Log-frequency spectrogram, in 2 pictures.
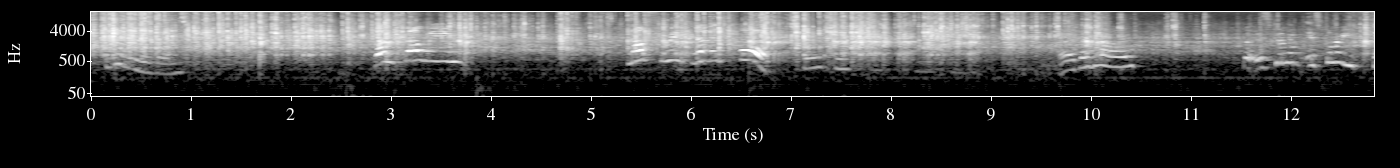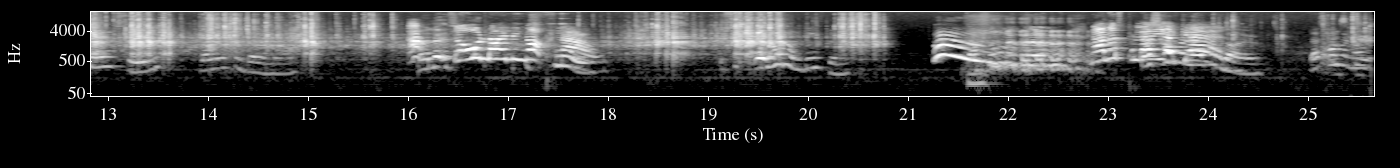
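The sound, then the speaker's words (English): Marbles clack and rattle down a marble run in a continuous ticking clatter while a child and others talk over it, the clicking running beneath the voices throughout. “This is a marble thing. Let's go. Oh, one fell in front of you.”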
